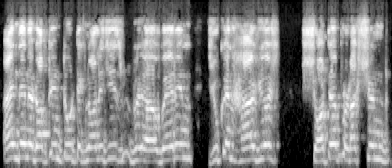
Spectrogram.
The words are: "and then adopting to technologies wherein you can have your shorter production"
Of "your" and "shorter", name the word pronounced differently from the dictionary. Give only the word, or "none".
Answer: none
